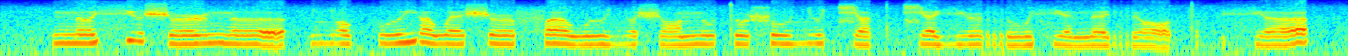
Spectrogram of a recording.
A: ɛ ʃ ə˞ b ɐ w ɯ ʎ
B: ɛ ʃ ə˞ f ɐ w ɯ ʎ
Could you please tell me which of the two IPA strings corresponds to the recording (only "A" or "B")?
B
